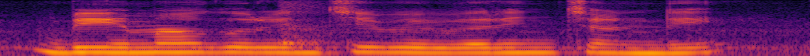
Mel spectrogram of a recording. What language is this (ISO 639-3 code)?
tel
